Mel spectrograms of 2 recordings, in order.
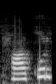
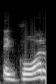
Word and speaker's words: ठाकुर: राज चलता था और ब्रिटिशर लोग जो हैं जैसे कि हमको मालूम है वो हमारी इंडियन सरनेम्स इंडियन वर्ड्स को इतनी अच्छी तरह प्रोनाउंस नहीं कर पाते थे तो ये प्रोनाउंस नहीं कर पाते थे तो ये ठाकुर की जगह उनको टैगोर बोल रहे थे इसकी वजह से धीरे धीरे धीरे करके इनकी सरनेम ठाकुर से टैगोर हो गई थी तो his real surname was Rabindranath ठाकुर।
